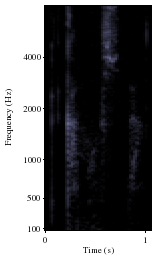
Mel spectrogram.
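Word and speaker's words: kumusta: And hello in Filipino, hello in Filipino is kamusta, kamusta, kamusta, kamusta, kamusta, kamusta. 3 syllables, 3, count them, 3.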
